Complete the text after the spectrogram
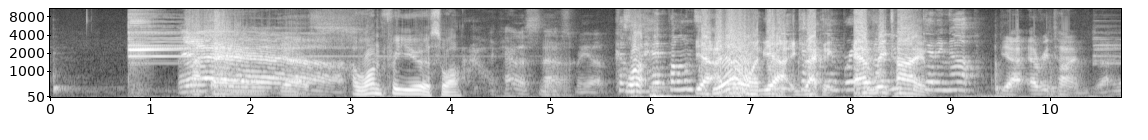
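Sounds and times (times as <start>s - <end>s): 
gong being struck: 0.8s - 3.2s
speech: 2.6s - 4.2s, 4.8s - 10.7s.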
